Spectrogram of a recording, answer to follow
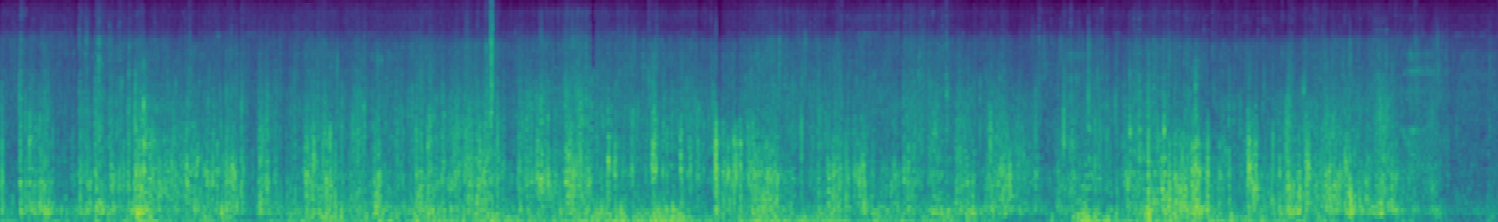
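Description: Mountain bike descending a steep, loose dirt trail: tyres skidding and scrabbling over dusty dirt and stones while the bike clatters over the bumps, a continuous uneven noise with many sharp knocks.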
